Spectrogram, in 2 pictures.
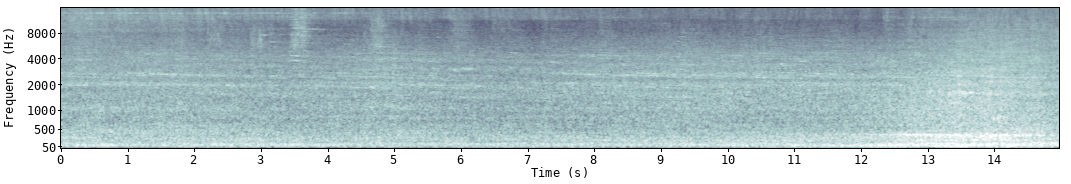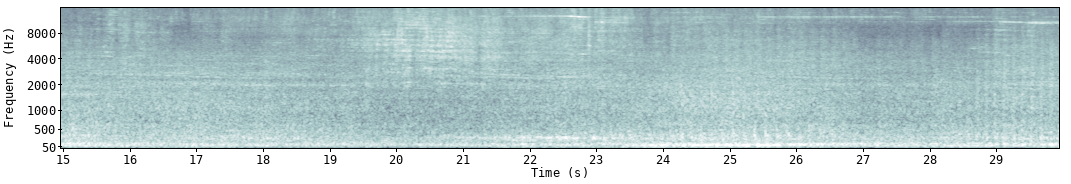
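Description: Double-stack intermodal container well cars rolling past at speed: a steady rumble of steel wheels on the rails with a faint high wheel squeal, swelling louder about midway and again near the end.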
